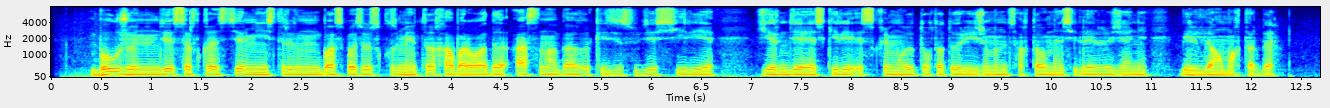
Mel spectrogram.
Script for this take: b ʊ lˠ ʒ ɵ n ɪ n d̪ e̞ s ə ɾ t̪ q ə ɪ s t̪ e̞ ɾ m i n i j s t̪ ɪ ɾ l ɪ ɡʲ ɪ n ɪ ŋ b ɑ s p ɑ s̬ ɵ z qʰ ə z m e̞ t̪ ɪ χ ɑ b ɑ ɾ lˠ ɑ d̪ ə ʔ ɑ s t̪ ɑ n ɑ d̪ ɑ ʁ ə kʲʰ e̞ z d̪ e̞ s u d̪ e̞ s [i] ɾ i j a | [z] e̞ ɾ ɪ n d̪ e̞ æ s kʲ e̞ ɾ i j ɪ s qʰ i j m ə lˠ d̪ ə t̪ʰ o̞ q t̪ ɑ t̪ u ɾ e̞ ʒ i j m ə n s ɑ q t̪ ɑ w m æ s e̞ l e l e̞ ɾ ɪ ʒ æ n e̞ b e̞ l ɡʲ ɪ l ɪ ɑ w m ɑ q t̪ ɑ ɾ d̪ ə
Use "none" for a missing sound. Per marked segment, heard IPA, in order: i, ʒ

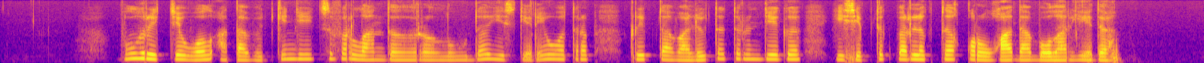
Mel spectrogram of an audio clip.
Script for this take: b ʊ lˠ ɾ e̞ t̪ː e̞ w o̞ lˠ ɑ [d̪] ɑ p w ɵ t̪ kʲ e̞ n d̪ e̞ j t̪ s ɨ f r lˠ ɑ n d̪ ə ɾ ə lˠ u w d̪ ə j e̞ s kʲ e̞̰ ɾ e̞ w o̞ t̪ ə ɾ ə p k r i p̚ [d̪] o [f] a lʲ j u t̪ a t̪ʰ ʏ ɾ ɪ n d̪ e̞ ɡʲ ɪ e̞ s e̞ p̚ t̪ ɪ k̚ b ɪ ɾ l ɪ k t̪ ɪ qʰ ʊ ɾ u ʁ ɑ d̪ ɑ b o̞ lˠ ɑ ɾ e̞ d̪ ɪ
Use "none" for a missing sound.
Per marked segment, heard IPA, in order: t̪, t̪, v

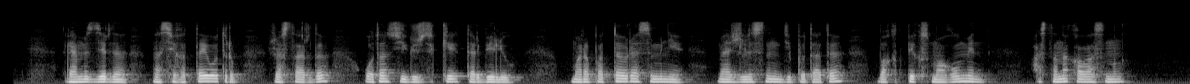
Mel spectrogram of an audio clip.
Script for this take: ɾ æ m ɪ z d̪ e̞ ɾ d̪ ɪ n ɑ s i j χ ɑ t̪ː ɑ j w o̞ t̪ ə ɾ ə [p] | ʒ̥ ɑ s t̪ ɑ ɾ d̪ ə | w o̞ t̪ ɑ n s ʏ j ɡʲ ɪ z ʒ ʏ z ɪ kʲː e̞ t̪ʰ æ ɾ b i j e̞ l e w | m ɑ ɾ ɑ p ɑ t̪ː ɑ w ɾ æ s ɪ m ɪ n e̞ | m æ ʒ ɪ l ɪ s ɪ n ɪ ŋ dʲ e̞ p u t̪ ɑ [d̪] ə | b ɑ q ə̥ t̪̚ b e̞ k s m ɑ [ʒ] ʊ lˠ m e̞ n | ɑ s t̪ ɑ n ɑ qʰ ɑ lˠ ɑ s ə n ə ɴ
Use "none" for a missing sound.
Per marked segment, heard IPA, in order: p, t̪, ʁ

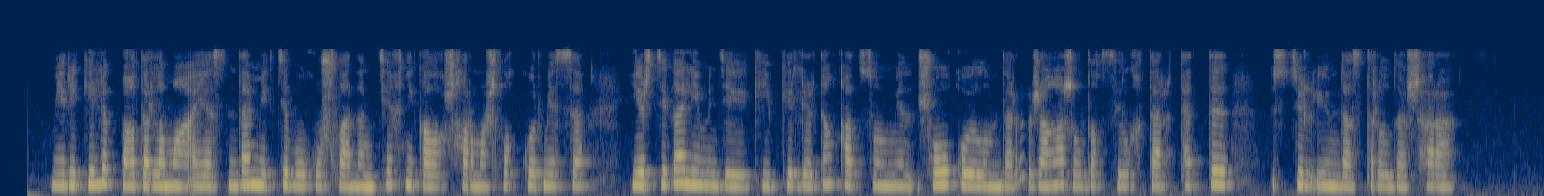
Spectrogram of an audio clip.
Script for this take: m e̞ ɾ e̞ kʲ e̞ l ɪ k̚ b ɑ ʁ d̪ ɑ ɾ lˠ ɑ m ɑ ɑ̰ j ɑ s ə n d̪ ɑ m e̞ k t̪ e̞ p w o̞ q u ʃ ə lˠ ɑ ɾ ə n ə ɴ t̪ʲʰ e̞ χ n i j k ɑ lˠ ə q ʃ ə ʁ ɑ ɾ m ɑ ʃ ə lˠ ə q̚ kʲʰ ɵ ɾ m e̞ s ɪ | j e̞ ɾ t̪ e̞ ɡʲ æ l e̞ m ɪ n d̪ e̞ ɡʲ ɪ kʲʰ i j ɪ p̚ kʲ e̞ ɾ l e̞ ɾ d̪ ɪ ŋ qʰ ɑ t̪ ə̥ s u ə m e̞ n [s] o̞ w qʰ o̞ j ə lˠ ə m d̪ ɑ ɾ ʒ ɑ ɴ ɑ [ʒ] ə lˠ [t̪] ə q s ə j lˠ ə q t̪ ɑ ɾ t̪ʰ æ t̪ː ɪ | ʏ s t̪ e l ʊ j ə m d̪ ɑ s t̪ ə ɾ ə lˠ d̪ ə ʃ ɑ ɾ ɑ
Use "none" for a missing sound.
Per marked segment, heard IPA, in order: ʃ, ʒ, d̪

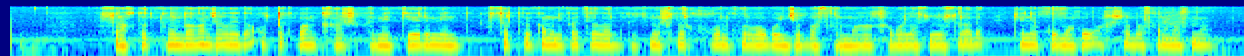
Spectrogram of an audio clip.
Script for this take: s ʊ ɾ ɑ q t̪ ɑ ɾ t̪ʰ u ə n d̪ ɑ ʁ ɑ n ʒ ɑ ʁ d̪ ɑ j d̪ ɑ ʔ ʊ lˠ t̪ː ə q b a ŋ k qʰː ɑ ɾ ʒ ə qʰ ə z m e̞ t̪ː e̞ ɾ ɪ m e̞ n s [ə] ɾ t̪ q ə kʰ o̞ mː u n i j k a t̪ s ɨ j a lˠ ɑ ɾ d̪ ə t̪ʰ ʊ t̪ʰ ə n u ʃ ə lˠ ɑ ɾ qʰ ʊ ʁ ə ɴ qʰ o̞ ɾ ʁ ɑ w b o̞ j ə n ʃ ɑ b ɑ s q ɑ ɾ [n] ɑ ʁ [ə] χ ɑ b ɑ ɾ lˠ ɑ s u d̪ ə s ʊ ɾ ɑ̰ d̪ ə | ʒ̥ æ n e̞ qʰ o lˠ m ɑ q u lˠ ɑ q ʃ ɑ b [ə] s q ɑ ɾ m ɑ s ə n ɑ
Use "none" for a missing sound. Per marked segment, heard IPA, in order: ə, m, ɑ, ɑ

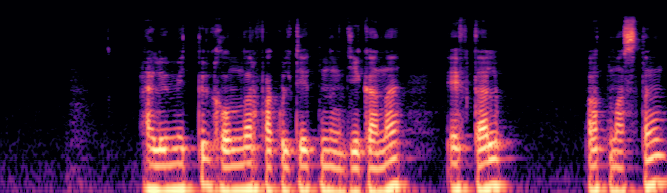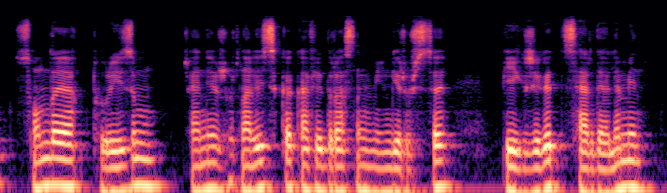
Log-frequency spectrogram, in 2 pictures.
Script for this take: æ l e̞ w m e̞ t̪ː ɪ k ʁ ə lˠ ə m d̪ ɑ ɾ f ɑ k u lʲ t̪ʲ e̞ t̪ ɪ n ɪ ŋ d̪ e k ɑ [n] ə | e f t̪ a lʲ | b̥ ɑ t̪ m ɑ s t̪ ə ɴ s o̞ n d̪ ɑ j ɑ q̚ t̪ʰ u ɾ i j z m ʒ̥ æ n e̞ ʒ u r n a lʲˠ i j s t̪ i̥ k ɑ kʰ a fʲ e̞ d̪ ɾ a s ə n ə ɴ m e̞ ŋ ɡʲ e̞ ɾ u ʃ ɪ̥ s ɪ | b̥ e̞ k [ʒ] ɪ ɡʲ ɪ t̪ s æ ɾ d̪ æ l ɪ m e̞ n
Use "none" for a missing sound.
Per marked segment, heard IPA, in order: n, ʒ

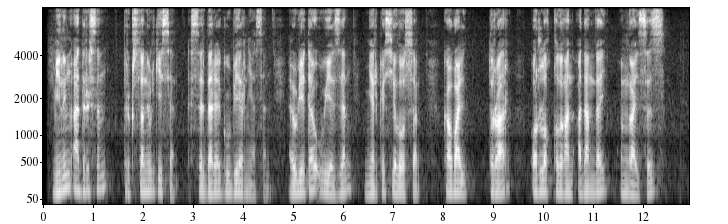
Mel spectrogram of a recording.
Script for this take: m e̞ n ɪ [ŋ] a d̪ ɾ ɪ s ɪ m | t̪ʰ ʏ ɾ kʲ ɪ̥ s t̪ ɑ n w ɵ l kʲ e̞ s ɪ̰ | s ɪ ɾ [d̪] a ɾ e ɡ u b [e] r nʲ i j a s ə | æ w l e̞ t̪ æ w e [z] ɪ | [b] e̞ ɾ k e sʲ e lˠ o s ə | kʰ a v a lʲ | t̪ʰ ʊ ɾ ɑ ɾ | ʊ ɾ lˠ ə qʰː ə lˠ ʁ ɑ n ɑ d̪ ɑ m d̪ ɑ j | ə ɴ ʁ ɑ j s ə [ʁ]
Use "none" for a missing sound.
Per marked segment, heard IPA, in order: ŋ, d̪, e, z, m, z

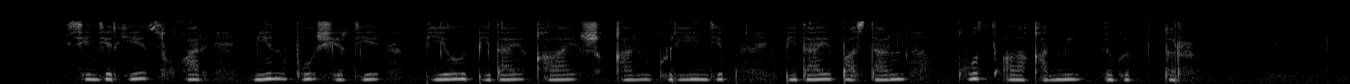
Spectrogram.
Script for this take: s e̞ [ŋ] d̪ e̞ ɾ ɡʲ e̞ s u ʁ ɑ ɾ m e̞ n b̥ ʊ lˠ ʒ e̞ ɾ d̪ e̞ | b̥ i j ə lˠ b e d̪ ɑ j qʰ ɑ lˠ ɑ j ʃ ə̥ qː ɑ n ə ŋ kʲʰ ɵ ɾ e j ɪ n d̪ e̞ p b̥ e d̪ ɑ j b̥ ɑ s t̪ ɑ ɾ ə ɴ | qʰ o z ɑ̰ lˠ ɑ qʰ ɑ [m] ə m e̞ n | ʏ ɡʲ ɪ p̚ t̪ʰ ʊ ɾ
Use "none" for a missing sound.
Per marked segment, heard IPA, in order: n, n

